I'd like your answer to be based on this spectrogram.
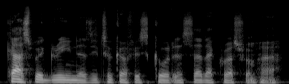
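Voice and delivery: plain reading voice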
